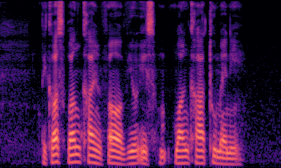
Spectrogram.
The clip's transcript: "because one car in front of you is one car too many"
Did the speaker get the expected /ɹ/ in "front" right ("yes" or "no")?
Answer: no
